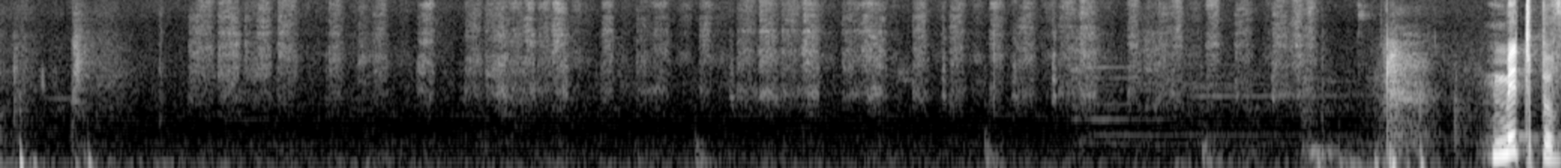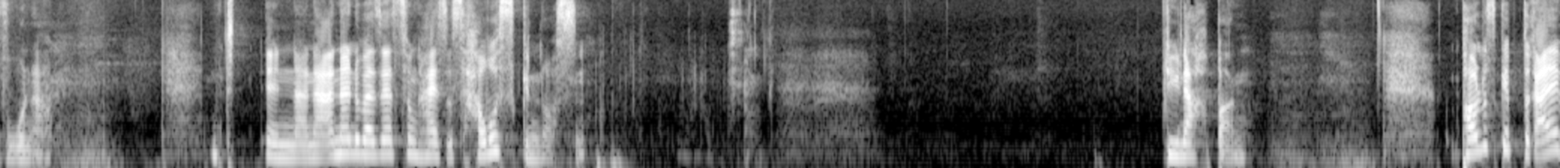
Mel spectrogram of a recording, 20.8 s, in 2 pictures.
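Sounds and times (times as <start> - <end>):
writing a second term into a diagram: 1.2 - 8.9
speech: 10.0 - 10.9, 12.2 - 14.4, 18.2 - 18.8, 20.2 - 20.7.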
